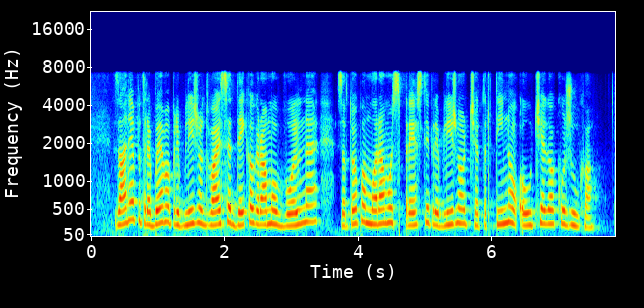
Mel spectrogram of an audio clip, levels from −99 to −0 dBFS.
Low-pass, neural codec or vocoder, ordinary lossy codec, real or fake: 7.2 kHz; codec, 16 kHz, 2 kbps, X-Codec, HuBERT features, trained on LibriSpeech; none; fake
